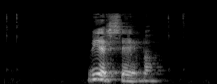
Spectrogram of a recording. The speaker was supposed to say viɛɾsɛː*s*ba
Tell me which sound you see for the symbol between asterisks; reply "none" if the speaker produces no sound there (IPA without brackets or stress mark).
none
